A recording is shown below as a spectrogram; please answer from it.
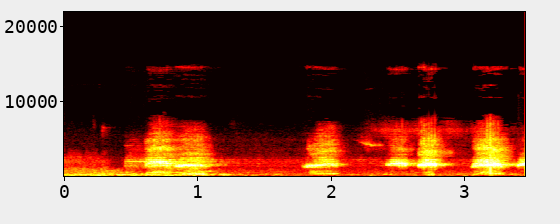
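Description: Toco toucan giving harsh, rasping croaks: about five rough bursts in quick, uneven succession, with a faint low rumble underneath.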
